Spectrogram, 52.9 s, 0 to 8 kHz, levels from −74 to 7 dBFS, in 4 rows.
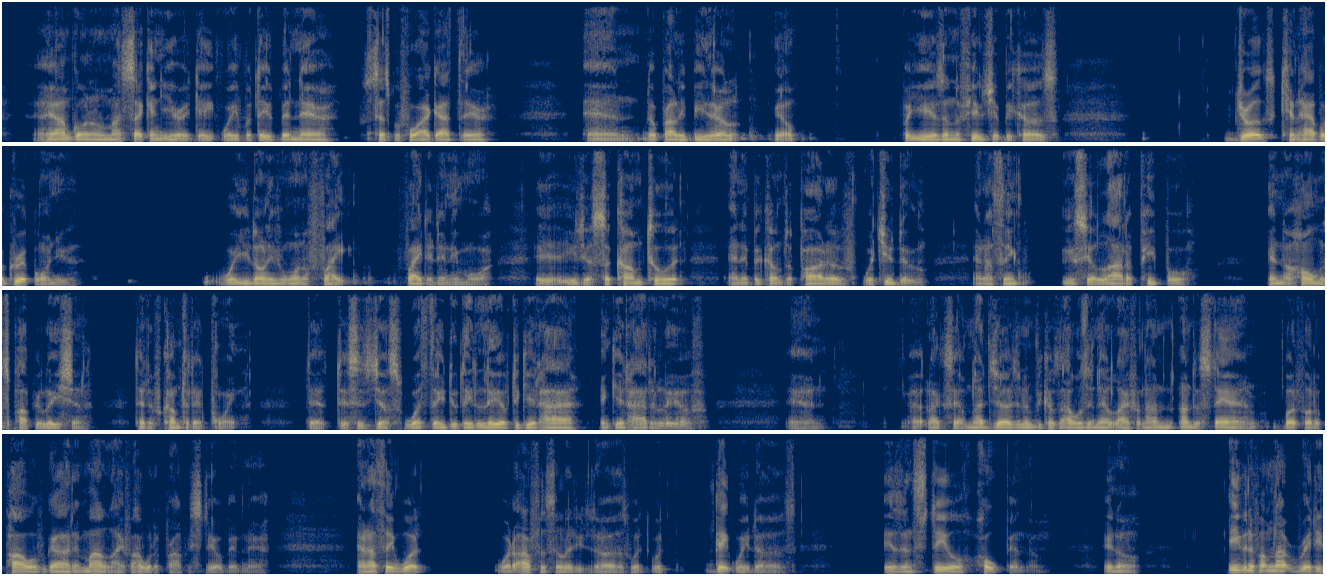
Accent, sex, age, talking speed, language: American, male, 60-79, 175 wpm, English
